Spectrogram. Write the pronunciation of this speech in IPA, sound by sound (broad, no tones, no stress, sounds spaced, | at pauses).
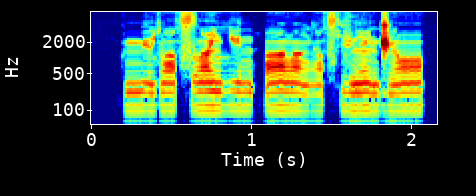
mʲ ɔ ʎ ã sˤ l ẽ ʎ i n ʔ ɑ̃ lˠ ɑ̃ ɡ ã sˤ vʲ ẽ d͡ʒ ɔ̃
